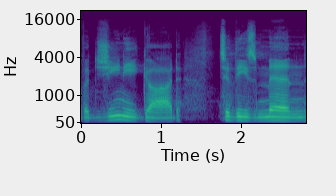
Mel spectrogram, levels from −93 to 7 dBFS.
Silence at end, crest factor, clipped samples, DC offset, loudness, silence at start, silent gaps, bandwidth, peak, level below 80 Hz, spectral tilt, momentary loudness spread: 0 s; 18 dB; under 0.1%; under 0.1%; -31 LUFS; 0.05 s; none; 16 kHz; -14 dBFS; -80 dBFS; -3.5 dB/octave; 8 LU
